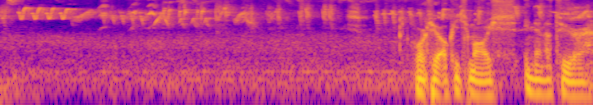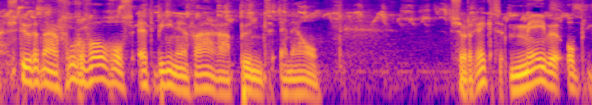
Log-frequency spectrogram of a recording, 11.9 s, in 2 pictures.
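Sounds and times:
reed warbler singing in a vegetable garden in Laren, Gelderland: 0.0s - 11.8s
speech: 4.1s - 9.4s, 10.5s - 11.8s.

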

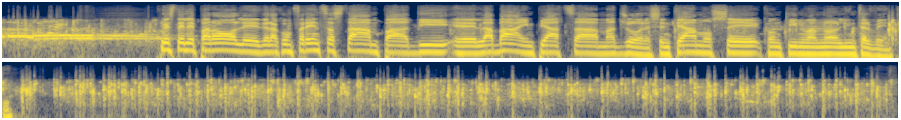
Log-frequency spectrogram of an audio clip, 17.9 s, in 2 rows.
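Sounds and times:
applause from a crowd in a square: 0.0s - 2.4s, 9.2s - 17.9s
speech: 1.6s - 9.2s.

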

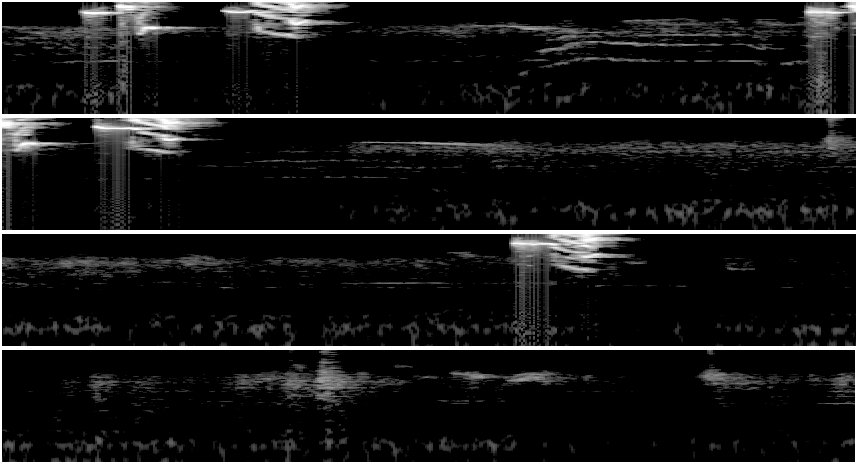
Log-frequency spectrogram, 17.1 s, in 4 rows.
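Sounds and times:
Oriental magpie-robin whistle and twitter: 0.4s - 1.7s, 4.0s - 5.3s, 11.0s - 11.7s.

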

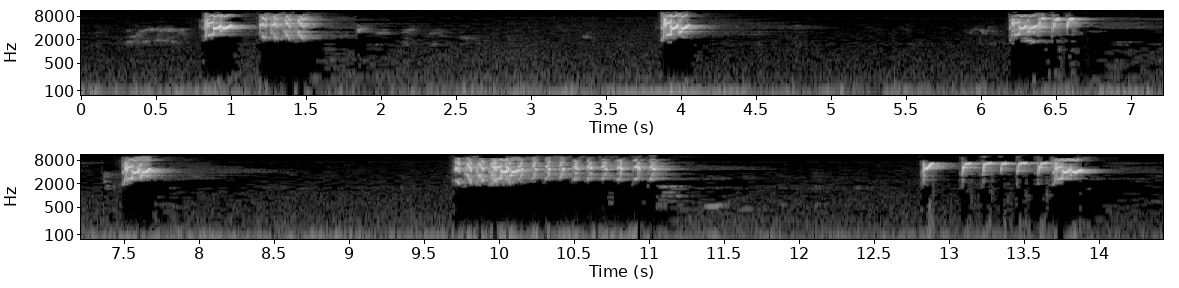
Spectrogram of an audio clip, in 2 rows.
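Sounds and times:
lovebird giving shrill high chirps and trills as a lure call: 0.2s - 4.8s, 5.5s - 8.8s, 9.7s - 11.5s, 12.8s - 14.2s.

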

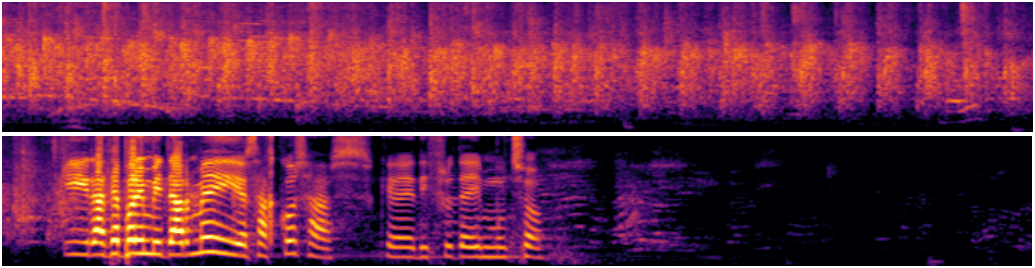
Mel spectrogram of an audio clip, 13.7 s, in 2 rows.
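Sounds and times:
voices and cheers: 0.0s - 3.8s
audience applause at a concert: 0.0s - 8.0s
speech: 7.3s - 10.6s.

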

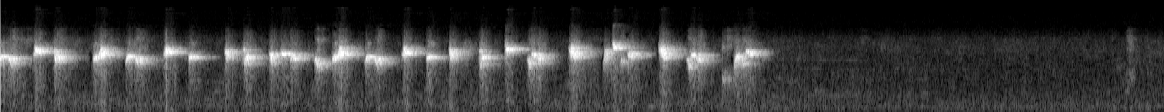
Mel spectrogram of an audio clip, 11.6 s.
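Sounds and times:
yellow-vented bulbul song of warbled whistled notes: 0.0s - 7.8s.

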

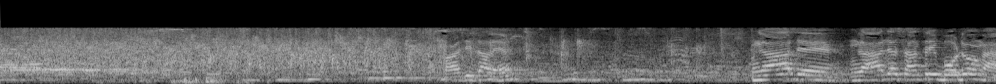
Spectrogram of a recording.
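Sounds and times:
audience applause: 0.0s - 7.2s
speech: 4.6s - 5.9s, 7.6s - 9.9s.

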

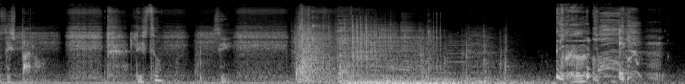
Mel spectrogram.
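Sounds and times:
speech: 0.1s - 0.5s, 1.4s - 3.2s, 5.8s - 6.3s
storeroom door forced open with scraping and heavy thudding: 2.9s - 5.2s.

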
